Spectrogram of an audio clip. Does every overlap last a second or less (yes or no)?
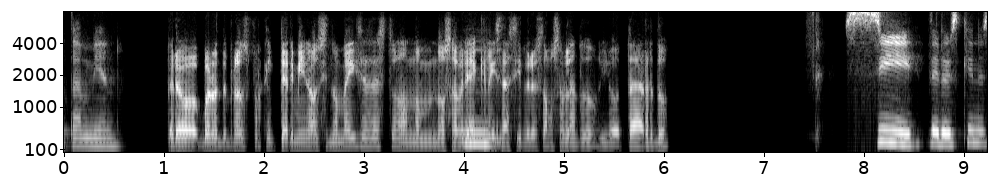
yes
